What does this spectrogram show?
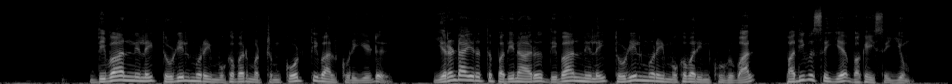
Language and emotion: Tamil, neutral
